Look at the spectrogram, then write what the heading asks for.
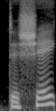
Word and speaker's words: Desha: h County in Arkansas pronounce it like the locals that's Des County pronounced like d back to you Ryan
